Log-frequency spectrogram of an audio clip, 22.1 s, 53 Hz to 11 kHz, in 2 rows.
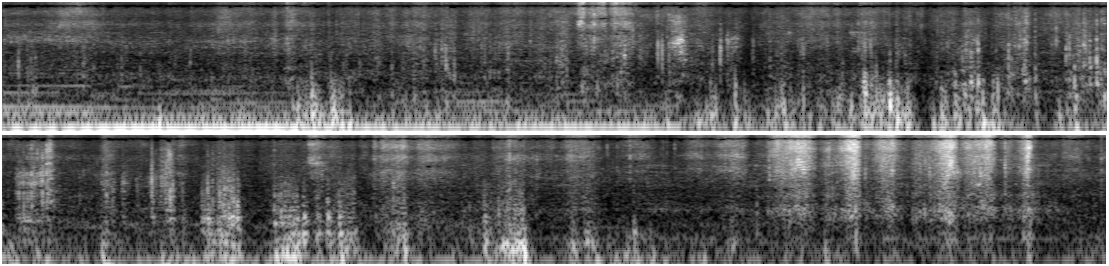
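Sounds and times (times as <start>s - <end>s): scuffing footsteps: 0.0s - 18.2s
wind buffeting microphone: 1.4s - 5.8s, 6.4s - 18.3s.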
